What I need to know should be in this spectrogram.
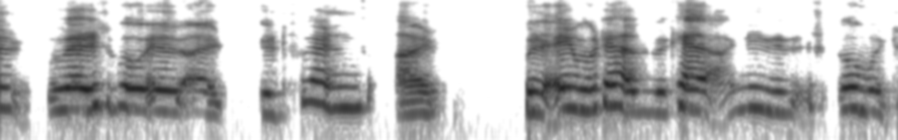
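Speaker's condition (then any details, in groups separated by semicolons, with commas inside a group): Cerebral palsy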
